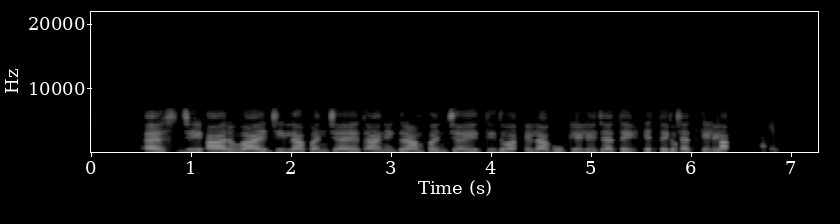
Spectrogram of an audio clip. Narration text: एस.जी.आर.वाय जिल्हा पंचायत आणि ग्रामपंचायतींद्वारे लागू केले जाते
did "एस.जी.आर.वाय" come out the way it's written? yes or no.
yes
